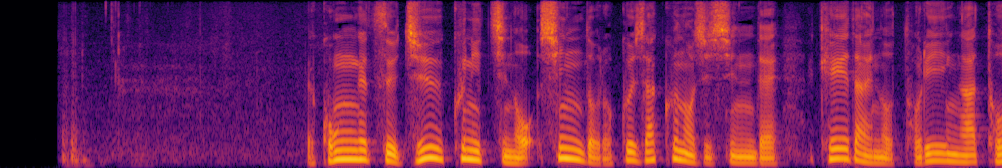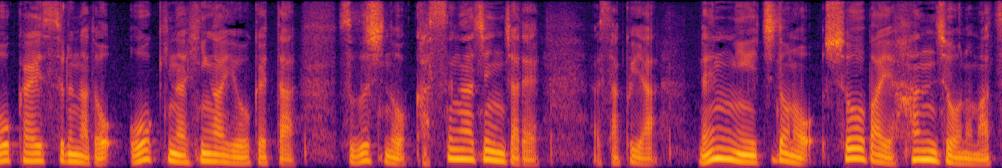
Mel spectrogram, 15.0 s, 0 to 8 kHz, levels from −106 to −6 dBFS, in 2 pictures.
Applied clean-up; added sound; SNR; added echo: none; none; none; none.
